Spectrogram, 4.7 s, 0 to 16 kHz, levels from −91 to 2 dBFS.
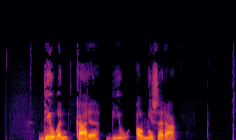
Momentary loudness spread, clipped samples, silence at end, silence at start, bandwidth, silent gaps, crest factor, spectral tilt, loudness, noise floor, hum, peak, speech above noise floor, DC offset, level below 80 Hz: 14 LU; under 0.1%; 1.25 s; 0.8 s; 11 kHz; none; 22 dB; -6 dB/octave; -20 LUFS; -76 dBFS; none; -2 dBFS; 56 dB; under 0.1%; -76 dBFS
